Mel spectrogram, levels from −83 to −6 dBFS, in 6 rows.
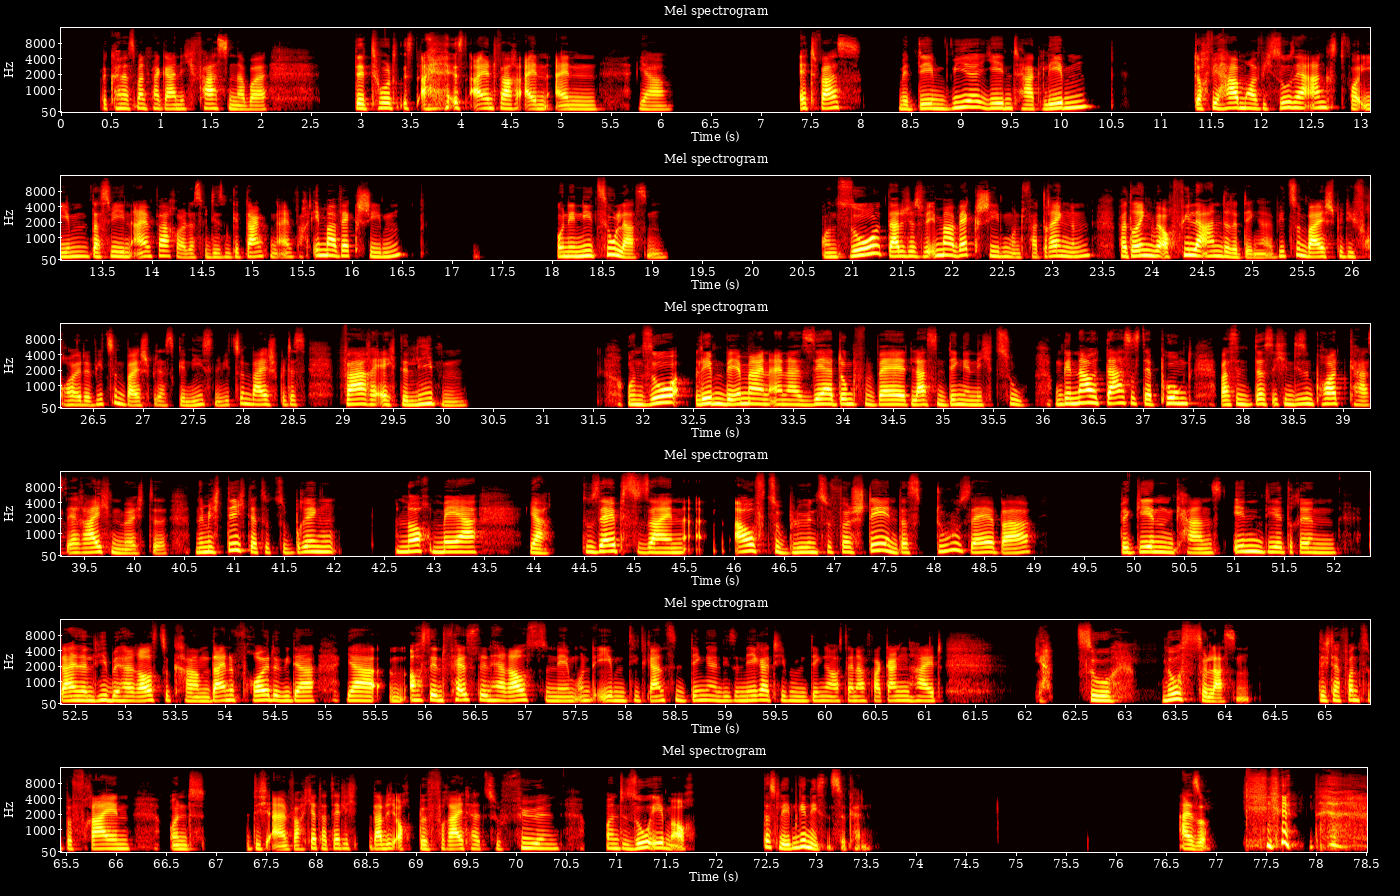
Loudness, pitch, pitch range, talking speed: -20 LUFS, 200 Hz, 185-220 Hz, 135 wpm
